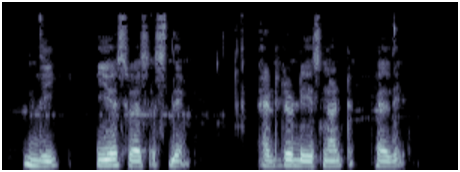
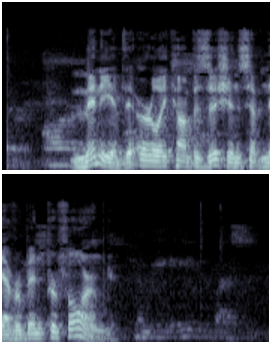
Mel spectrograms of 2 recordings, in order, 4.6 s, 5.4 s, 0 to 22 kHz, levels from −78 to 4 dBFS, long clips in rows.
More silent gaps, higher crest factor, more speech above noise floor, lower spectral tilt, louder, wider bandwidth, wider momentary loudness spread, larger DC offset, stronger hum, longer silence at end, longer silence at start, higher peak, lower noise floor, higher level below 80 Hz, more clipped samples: neither; about the same, 18 dB vs 18 dB; second, 27 dB vs 33 dB; about the same, -5.5 dB/octave vs -5 dB/octave; second, -19 LUFS vs -16 LUFS; first, 16.5 kHz vs 11.5 kHz; about the same, 10 LU vs 9 LU; neither; neither; second, 0.55 s vs 1.2 s; first, 0.2 s vs 0.05 s; about the same, -2 dBFS vs 0 dBFS; second, -44 dBFS vs -49 dBFS; second, -58 dBFS vs -42 dBFS; neither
